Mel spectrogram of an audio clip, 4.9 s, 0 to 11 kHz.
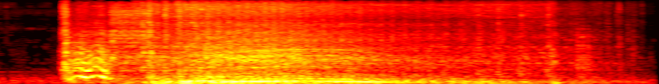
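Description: An old 1967 Chevrolet C10 truck engine cranks and catches with a loud roar, then settles into a rough, rumbling idle that gradually eases off.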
